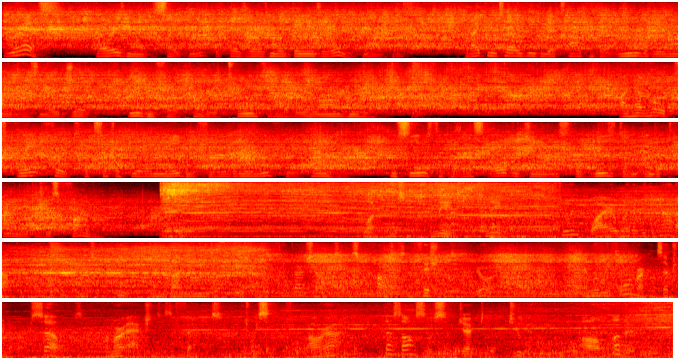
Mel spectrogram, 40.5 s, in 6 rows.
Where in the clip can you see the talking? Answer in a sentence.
You can hear the talking from 0.0 to 10.5 s, from 12.9 to 21.4 s and from 23.9 to 40.4 s.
